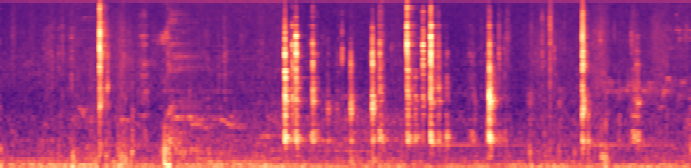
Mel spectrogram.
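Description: Metal tools click and clink against engine parts.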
